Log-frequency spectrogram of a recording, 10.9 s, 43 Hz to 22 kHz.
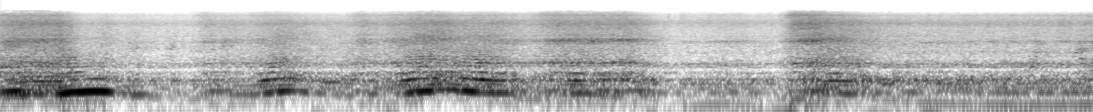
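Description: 1970 Ford Mustang Boss 302 V8 engine running, revved up and down in several short rises.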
